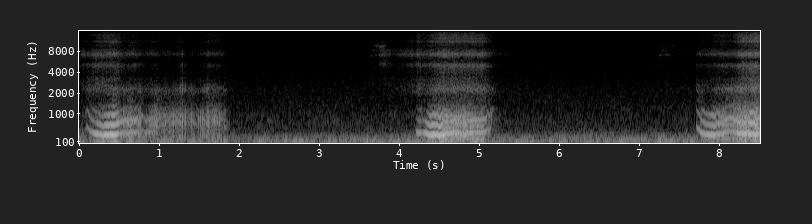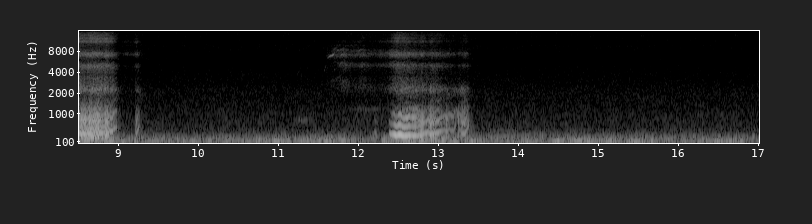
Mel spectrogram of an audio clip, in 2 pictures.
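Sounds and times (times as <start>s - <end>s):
cat snoring: 0.0s - 1.9s, 3.8s - 5.2s, 7.7s - 9.3s, 11.6s - 13.4s.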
